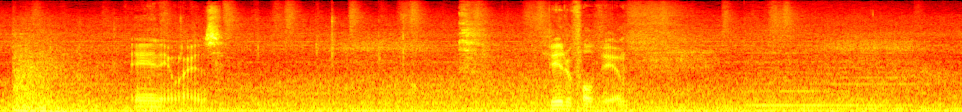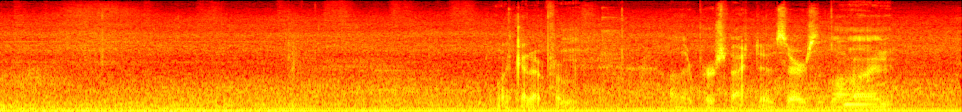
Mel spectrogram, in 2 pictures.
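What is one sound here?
A man talks calmly into a nearby microphone, in short bursts.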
